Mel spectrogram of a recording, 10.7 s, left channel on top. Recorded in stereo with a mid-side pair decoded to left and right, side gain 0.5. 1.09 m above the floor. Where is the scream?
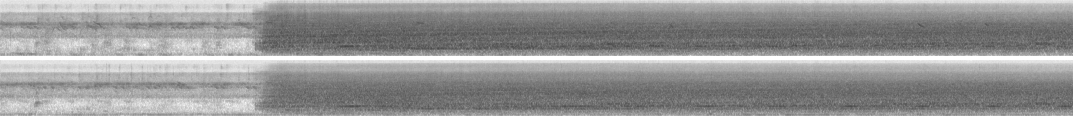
50° left, 4 m; by 10.7 s 20° left, 8.5 m.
